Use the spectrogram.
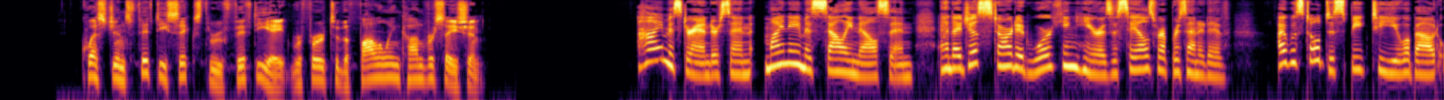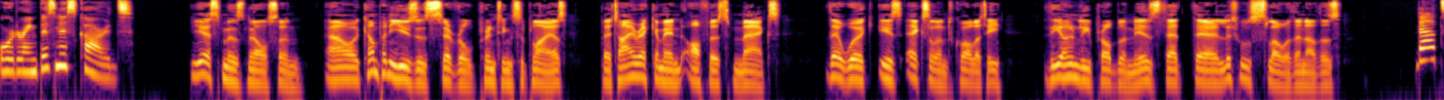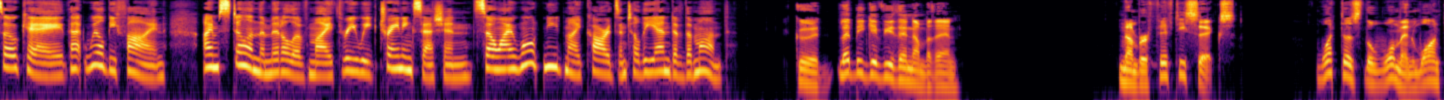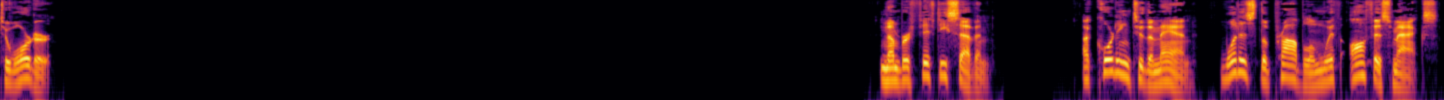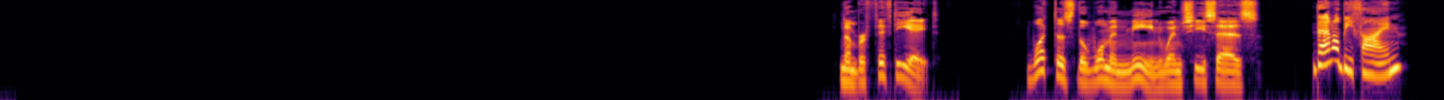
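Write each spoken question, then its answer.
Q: What does the woman want to order?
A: Business cards.

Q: According to the man, what is the problem with Office Max?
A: They are a little slow.

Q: "That'll be fine"?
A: She doesn't need the cards soon.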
